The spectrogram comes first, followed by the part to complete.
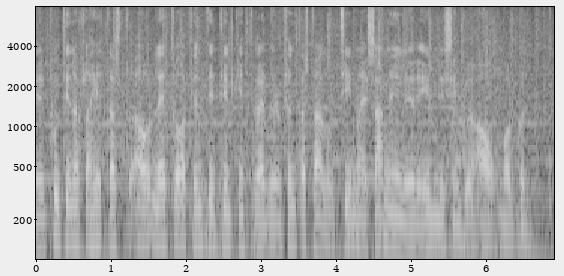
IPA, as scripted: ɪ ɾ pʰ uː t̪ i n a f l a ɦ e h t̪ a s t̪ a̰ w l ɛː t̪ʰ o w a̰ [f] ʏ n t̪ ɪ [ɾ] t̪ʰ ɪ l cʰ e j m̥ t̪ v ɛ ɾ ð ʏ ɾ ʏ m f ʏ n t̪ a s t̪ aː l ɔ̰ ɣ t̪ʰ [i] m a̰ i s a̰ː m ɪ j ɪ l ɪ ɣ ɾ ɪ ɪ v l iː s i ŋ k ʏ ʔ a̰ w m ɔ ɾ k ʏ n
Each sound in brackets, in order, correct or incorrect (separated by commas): correct, incorrect, incorrect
